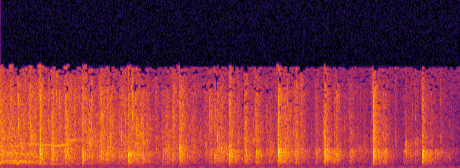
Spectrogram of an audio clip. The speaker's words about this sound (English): Hey, let's give Jesus another hand clap. Давайте воздадим Иисусу еще славу.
